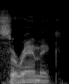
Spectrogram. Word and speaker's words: ceramic: The word ceramic comes through French. That's the reason for the soft C at the beginning.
